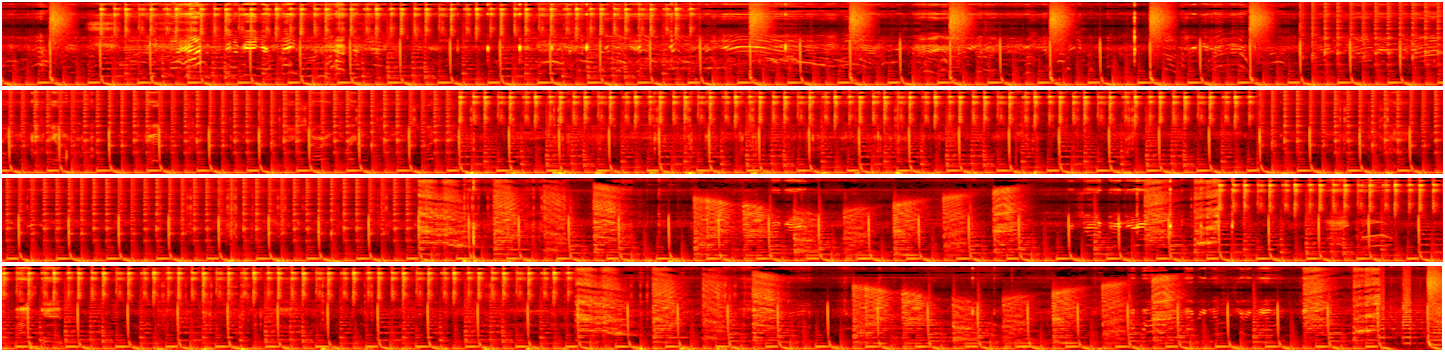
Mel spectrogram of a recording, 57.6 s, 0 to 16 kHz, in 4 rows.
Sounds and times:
Speech: 0.0 - 4.1, 5.4 - 16.1, 17.2 - 19.0, 39.5 - 41.0, 54.5 - 56.1
Music: 0.0 - 57.6
Run: 14.0 - 35.8.

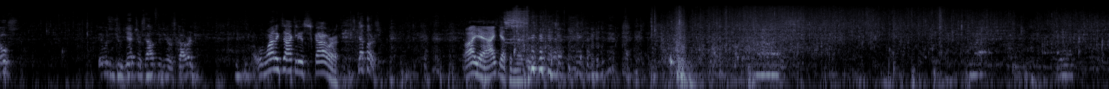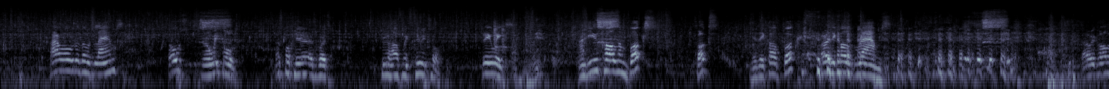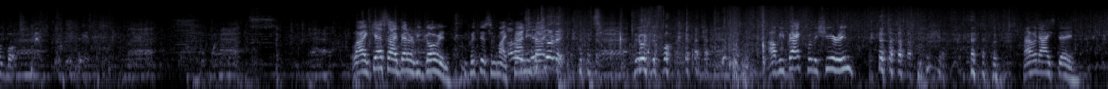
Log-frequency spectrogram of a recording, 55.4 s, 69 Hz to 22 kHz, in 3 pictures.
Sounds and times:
Water: 0.0 - 55.4.

